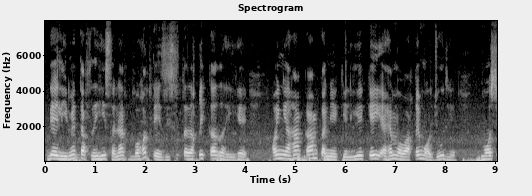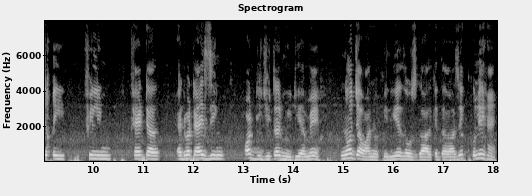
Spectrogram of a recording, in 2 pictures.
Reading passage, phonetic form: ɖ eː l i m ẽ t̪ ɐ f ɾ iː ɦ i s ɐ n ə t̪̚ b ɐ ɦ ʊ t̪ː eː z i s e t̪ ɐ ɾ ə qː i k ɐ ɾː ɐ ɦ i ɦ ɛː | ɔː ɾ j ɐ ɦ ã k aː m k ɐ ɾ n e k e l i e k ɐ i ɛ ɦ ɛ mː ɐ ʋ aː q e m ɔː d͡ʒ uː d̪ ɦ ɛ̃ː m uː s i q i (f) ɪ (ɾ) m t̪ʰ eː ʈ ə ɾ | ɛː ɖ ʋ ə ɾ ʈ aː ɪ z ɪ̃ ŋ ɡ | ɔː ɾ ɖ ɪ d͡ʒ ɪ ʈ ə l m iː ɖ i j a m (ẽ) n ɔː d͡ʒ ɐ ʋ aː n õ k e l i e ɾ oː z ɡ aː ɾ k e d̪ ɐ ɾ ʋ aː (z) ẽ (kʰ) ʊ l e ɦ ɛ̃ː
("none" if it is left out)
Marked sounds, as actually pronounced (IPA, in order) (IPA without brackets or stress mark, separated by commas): f, l, ẽ, z, kʰ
